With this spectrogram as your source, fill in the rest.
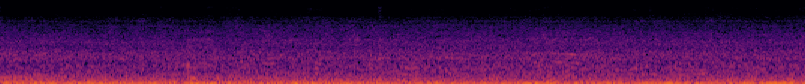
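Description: Water splashes gently in a fountain.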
